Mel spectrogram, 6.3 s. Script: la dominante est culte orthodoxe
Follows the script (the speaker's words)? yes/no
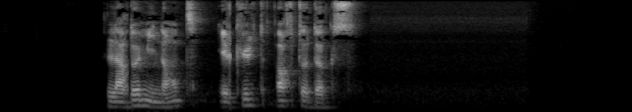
yes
